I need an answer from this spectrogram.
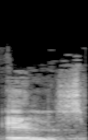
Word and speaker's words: elles: Although they are spelled E-I-L-S, E-L-E-S, they are pronounced like il, elle. Only in special occasions you can pronounce the S at the end. You can say ils or elles, but only at certain occasions.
